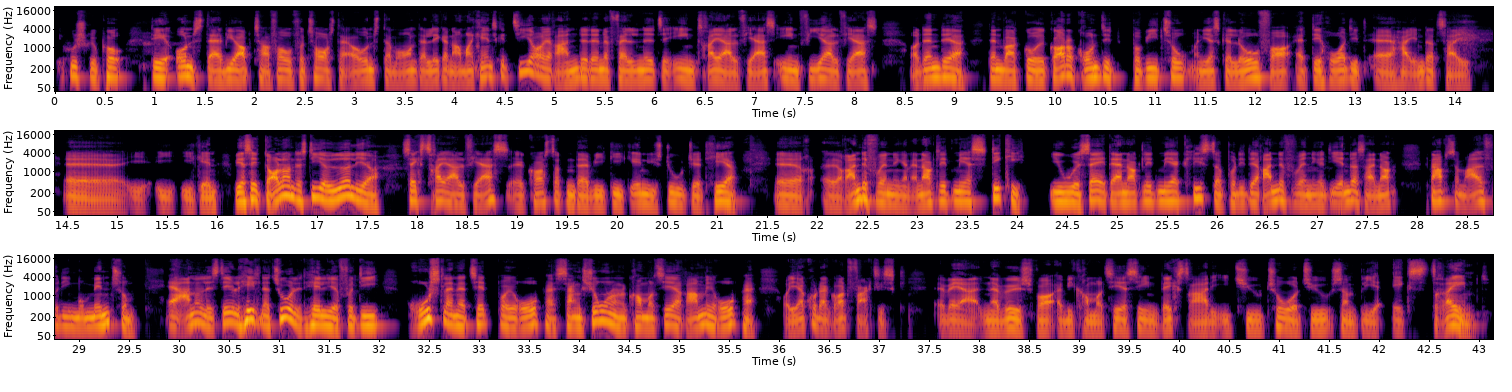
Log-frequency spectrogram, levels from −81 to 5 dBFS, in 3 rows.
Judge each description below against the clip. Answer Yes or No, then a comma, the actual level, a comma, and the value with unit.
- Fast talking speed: No, average, 195 wpm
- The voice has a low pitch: Yes, low, 100 Hz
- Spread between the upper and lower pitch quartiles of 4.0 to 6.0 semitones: Yes, average, 4.7 semitones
